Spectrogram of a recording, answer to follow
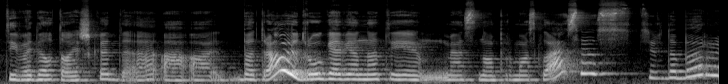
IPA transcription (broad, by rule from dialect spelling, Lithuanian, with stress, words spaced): tʲɪ ˈʋɐ dʲɛlˠ ˈtoː ɪ ʃkɐˈdɐ ˈɐ ˈɐ bʲɛnˈdrɐʊjʊ ˈdrɐʊɡʲɛ ʋʲiɛˈnɐ ˈtɐɪ ˈmʲɛs ˈnuɔ pʲɪrˈmoːs ˈklˠɑːsʲeːs ɪr dɐˈbɐr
